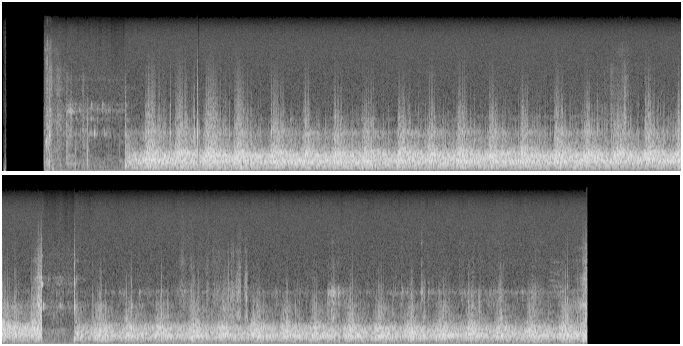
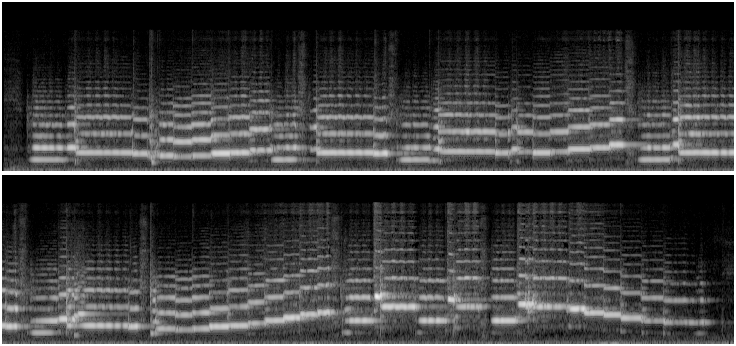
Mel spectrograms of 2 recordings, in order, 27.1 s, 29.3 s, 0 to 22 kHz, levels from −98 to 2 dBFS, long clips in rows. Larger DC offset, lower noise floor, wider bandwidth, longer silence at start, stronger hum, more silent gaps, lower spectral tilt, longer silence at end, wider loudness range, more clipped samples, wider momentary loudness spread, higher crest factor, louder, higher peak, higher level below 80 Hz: first, 0.7% vs under 0.1%; second, -34 dBFS vs -57 dBFS; first, 13.5 kHz vs 11 kHz; second, 0.05 s vs 0.55 s; neither; first, 0.08-0.81 s vs none; first, -7.5 dB/octave vs -4 dB/octave; first, 1.9 s vs 0.5 s; second, 4 LU vs 7 LU; neither; second, 6 LU vs 11 LU; second, 14 dB vs 22 dB; first, -14 LUFS vs -24 LUFS; first, 0 dBFS vs -4 dBFS; first, -38 dBFS vs -60 dBFS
